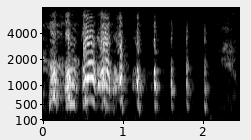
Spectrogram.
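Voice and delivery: loud laugh that climbs high. Real, not acted. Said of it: "Y'all see how that voice went up".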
